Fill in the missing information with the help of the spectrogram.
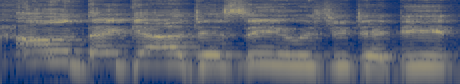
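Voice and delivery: ordinary delivery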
